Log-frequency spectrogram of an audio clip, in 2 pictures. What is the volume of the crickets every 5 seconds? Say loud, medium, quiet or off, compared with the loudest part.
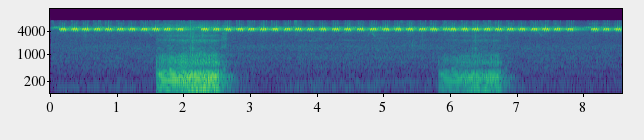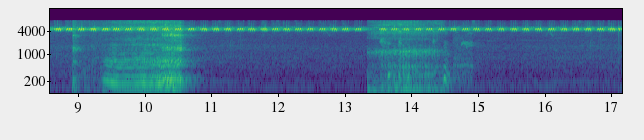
loud, loud, medium, medium.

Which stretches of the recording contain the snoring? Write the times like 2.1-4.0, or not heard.
1.6-2.6, 5.8-6.9, 8.9-10.6, 13.3-14.9.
